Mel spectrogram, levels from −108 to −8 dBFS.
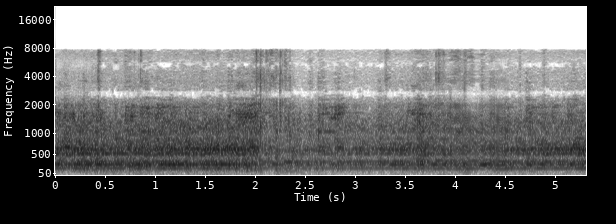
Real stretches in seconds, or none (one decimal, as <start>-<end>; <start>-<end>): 0.0-3.8; 4.5-5.3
